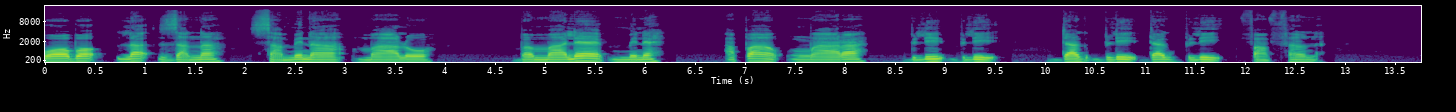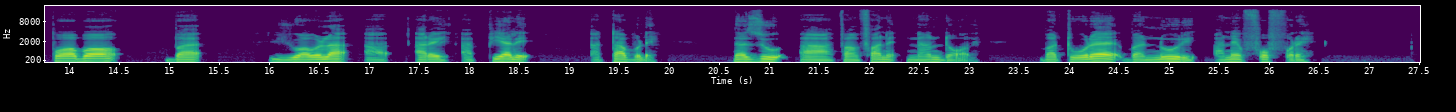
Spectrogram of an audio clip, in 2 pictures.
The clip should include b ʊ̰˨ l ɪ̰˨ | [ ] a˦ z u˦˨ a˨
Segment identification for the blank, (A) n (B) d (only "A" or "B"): A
